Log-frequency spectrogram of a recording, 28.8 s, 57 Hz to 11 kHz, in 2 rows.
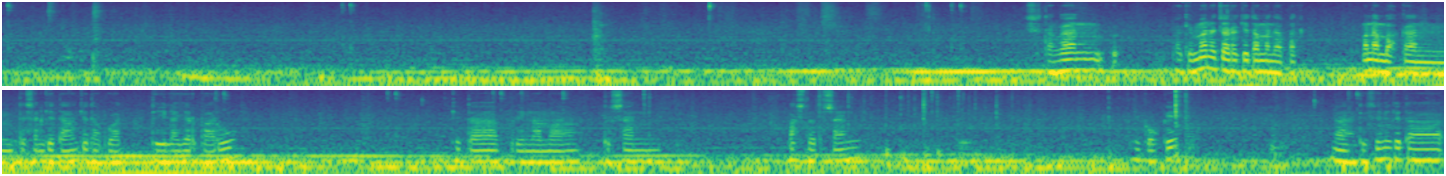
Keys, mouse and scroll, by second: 3.4 click, 9.4 click, 16.5 click, 18.3 click, 22.2-25.4 typing, 26.1 Return, 27.8 click.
